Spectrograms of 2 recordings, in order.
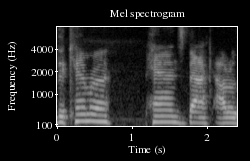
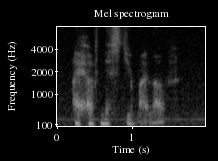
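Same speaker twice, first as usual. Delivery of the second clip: very soft, breathy whisper; 3 semitones lower, 12 dB quieter than usual. Voicing a character who whispers in a sleeper's ear: whispering. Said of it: "she just whispers in your ear".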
